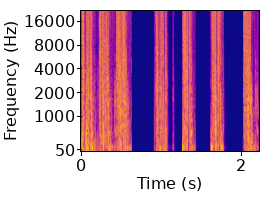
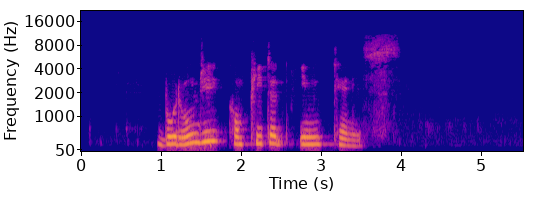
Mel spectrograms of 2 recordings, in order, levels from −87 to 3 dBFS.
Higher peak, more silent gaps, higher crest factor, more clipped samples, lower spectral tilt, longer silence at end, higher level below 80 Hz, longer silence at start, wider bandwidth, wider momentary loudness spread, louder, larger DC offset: first, 0 dBFS vs -10 dBFS; first, 0.66-0.91 s, 1.15-1.26 s, 1.47-1.61 s, 1.84-2.01 s vs none; about the same, 12 dB vs 16 dB; neither; second, -2 dB/octave vs -7 dB/octave; second, 0 s vs 1.65 s; first, -28 dBFS vs -62 dBFS; second, 0 s vs 0.95 s; first, over 20 kHz vs 10.5 kHz; second, 5 LU vs 20 LU; first, -10 LUFS vs -25 LUFS; first, 0.9% vs under 0.1%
